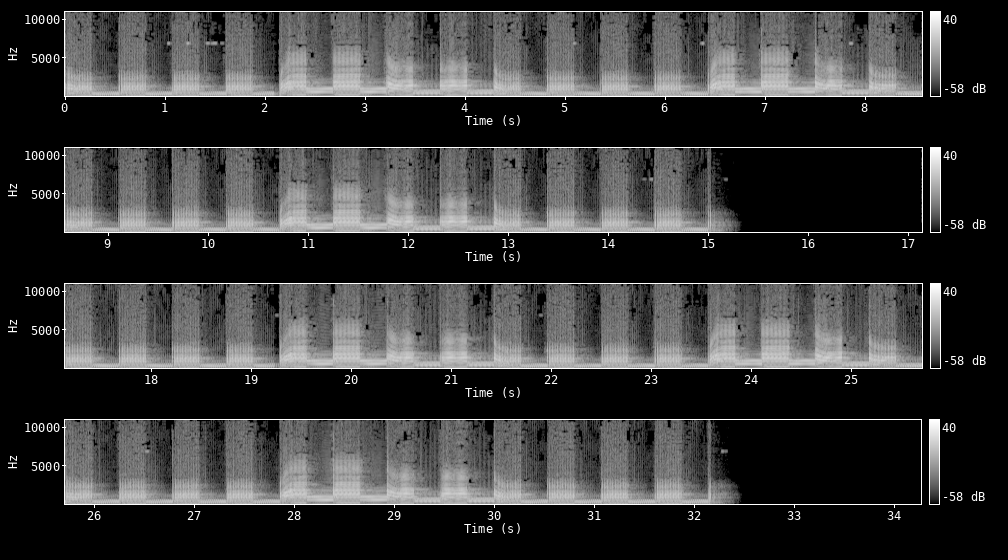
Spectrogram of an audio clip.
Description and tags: SAD SEQ LOOP
bpm, cumbia, dutch, melody, moombahton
